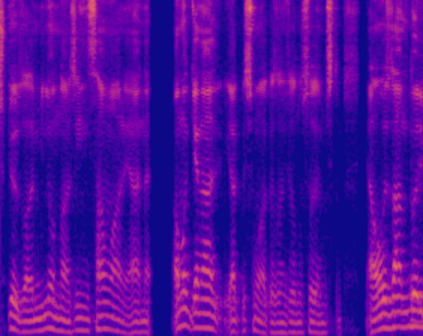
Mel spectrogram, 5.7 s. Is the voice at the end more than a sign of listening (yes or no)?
no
